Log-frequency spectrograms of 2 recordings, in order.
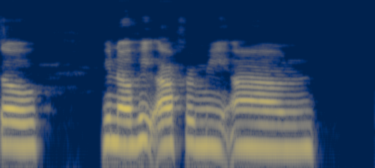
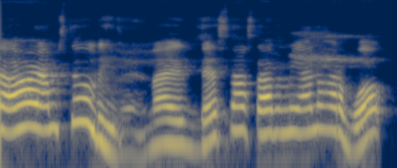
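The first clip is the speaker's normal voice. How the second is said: defiant outburst; 8 semitones higher, 5 dB louder than usual. Retold or imitated. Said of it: "So I said".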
